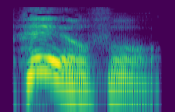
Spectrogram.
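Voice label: "pailful", British English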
